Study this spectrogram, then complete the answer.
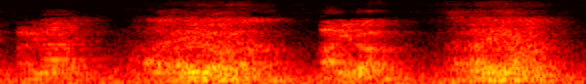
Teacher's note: It's actually an L in the Korean alphabet, but I don't know when it's romanized. I think it's more like a flipped R.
